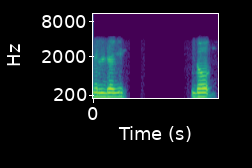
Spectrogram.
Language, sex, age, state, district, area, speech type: Urdu, male, 45-60, Uttar Pradesh, Muzaffarnagar, urban, conversation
